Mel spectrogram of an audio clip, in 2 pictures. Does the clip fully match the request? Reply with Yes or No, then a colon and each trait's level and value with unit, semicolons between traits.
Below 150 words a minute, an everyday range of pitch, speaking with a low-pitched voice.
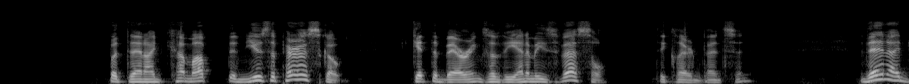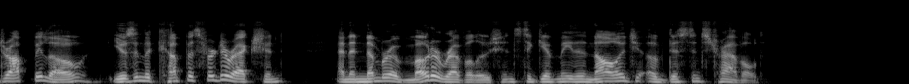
Yes: average, 140 wpm; average, 4.6 semitones; low, 125 Hz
